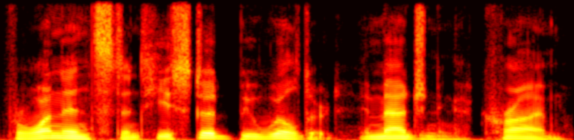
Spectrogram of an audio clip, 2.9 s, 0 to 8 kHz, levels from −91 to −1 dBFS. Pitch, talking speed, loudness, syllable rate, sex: 105 Hz, 165 wpm, -18 LUFS, 6.6 syllables/s, male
